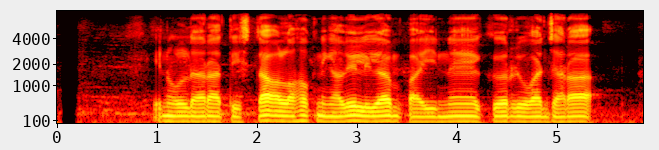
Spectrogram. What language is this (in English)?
Sundanese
